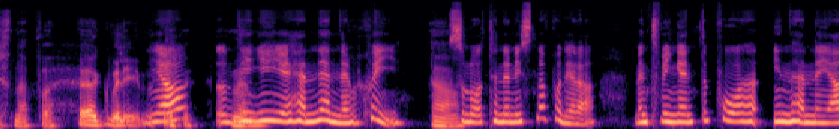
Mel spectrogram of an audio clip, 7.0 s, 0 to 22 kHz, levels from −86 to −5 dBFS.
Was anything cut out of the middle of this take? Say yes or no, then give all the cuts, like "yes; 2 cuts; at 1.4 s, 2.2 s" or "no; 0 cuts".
no; 0 cuts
